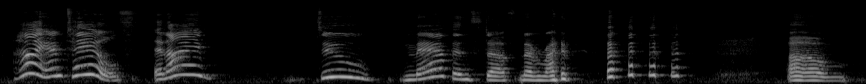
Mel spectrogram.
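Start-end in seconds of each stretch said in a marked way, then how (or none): 0.2-5.1 very high, bouncy, sing-song cartoon voice. Speaker runs through Sonic character voices: Tails voice. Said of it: "do a bunch of Sonic voices".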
